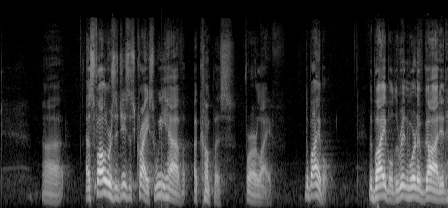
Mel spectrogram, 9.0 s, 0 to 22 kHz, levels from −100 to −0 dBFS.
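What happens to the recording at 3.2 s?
At 3.21 s a gap at a join of encoded pieces opens a 9.5 ms gap: two separately encoded segments were butted together with encoder delay and end padding left in. Unlike a dropout, nothing is lost; the sound resumes exactly where it stopped, with smeared edges.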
